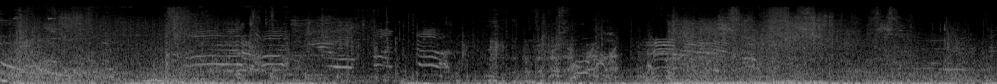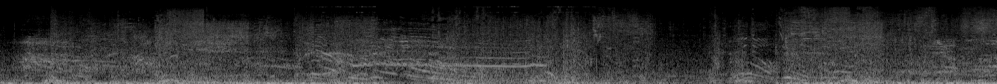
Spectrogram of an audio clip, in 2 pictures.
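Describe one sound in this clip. Fire bursts and explosions roar.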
